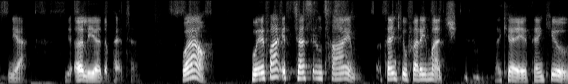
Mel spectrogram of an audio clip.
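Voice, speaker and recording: A man at a fairly slow pace with an Indonesian accent, in a dry, close sound with no echo and a quiet background. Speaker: university lecturer, webinar presenter. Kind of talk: lecture. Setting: video call. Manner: hesitant, many fillers.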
